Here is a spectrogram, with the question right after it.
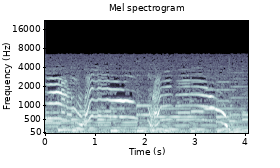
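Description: A cartoonish cat in Stardew Valley meows several times in drawn-out, sliding calls over the steady hum of game music, each meow loud and close.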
